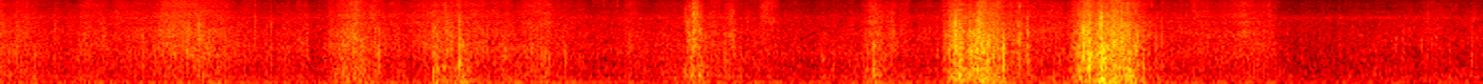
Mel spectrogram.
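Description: Nylon fabric rustles close by.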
